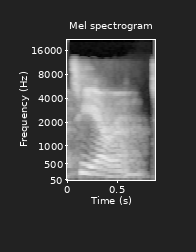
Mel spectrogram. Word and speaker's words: Tierra: Tarianne Mack? – No, Tierra. Tierra Mack. – Oh, Tierra. Rhymes with Sierra.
